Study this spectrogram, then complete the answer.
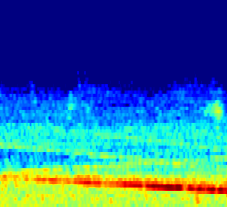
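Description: An air raid siren wails across Jerusalem, one long steady tone that slowly falls in pitch, loud and sustained over a dense background hiss of the city.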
